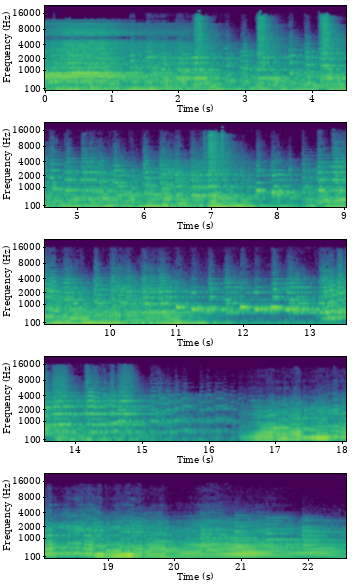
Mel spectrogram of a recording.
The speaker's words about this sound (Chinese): 小朋友们和我们赶快一起搭乘乐器列车出发咯。 列车出发。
